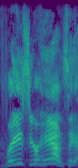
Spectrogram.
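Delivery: usual speaking voice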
